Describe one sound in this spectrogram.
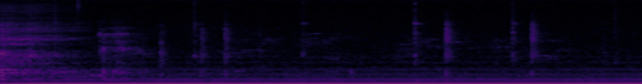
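Thin thread ticks and rubs softly as it is wound onto a small hook.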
